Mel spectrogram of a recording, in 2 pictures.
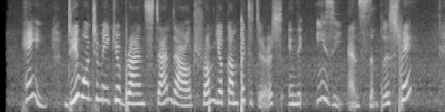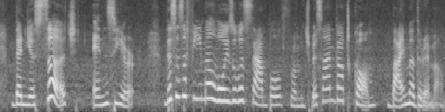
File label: Real English Female Voiceover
